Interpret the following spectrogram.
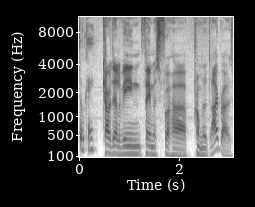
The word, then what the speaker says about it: Cara Delevingne: Cara Delevingne, you are close, but I'm sorry, we can't accept it. It's OK. Cara Delevingne, famous for her prominent eyebrows, particularly.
